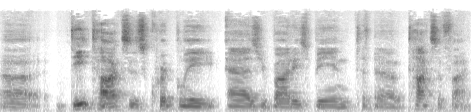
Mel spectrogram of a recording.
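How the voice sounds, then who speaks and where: A man talks very slowly in an American accent, his pitch fairly low. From New Jersey. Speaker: naturopathic doctor. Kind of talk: health tips tutorial. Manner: casual, with many fillers.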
